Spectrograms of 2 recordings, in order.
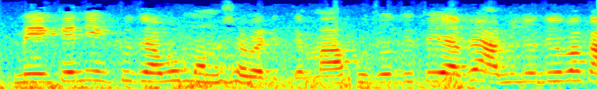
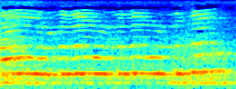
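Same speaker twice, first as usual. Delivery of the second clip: high coaxing call; 12 semitones higher than usual. Real, not acted. Coaxing toddler to ululate.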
